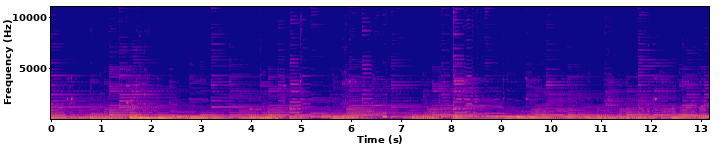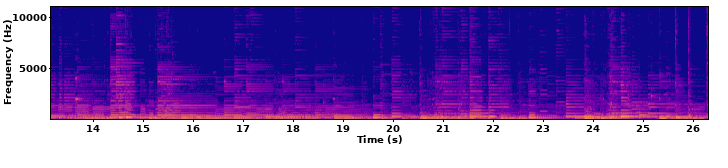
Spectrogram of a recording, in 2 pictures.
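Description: Ibanez AEG10 acoustic-electric guitar in DADGAD tuning played fingerstyle through a small 15-watt amp: picked patterns over ringing open-string drones, with occasional strums.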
